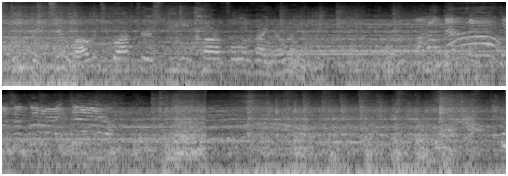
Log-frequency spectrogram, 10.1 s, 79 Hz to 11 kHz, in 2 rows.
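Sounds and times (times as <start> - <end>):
film score: 0.0 - 10.0.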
